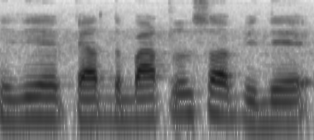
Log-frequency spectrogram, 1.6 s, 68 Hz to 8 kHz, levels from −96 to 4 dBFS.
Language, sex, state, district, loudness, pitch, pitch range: Telugu, male, Andhra Pradesh, Srikakulam, -17 LUFS, 145 Hz, 140-150 Hz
